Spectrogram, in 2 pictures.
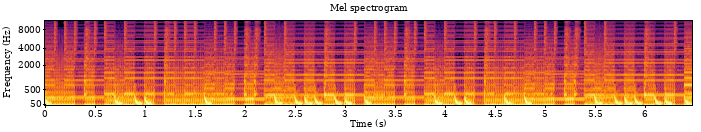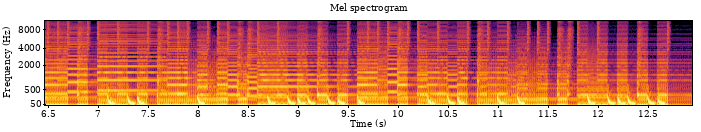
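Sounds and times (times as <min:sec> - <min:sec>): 
chiptune sound: 0:00.5 - 0:12.9.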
